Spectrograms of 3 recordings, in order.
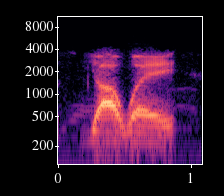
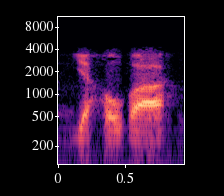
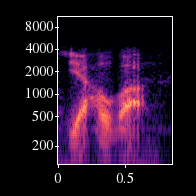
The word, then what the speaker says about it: Yehovah: It's Yod Heh Vav Heh, pronounced by people, various people, as Yahweh, Yehovah, or Jehovah. And, you know, but the closest to what most people think it was originally pronounced was Yehovah, because there is no J sound in Hebrew.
